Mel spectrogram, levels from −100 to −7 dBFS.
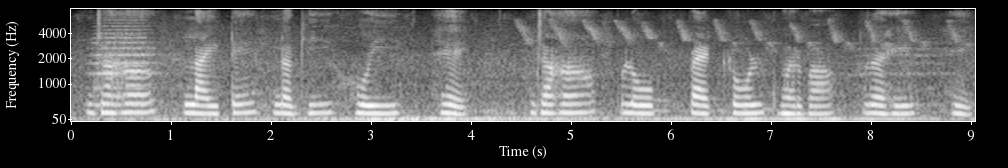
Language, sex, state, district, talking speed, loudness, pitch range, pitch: Hindi, female, Madhya Pradesh, Dhar, 75 wpm, -17 LUFS, 215-230 Hz, 225 Hz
